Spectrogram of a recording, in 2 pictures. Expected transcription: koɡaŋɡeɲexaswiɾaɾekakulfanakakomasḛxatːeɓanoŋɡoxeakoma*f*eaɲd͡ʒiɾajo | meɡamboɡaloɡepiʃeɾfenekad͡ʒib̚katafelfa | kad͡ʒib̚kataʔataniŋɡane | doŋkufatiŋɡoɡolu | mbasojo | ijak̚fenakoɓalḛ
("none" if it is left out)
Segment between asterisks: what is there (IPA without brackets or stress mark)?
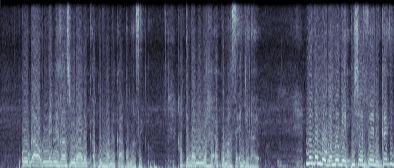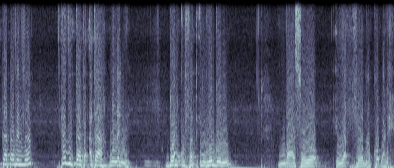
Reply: s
